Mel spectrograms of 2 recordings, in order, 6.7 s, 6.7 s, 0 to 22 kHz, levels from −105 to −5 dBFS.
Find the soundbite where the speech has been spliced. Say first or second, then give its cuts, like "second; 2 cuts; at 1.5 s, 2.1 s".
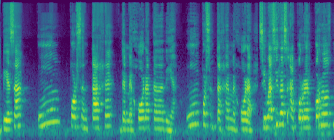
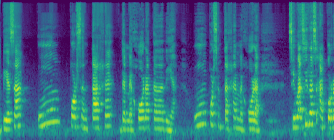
first; 2 cuts; at 3.6 s, 5.1 s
